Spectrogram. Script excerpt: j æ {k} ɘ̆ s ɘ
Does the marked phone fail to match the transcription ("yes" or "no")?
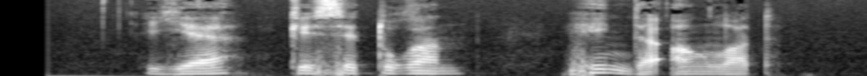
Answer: no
